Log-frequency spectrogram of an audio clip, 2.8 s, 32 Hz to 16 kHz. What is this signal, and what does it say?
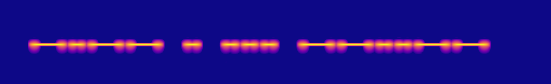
Morse code, heard as a keyed tone, about 25 wpm, 600 Hz. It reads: YES,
